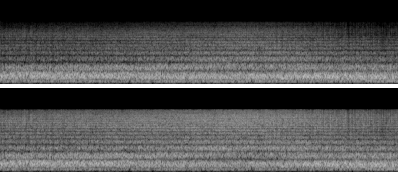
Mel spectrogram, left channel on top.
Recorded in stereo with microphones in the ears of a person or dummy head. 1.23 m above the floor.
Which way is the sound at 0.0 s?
55° right (ahead or behind).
